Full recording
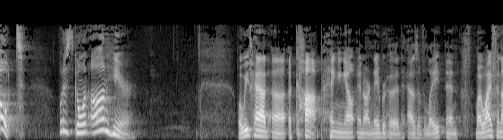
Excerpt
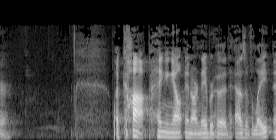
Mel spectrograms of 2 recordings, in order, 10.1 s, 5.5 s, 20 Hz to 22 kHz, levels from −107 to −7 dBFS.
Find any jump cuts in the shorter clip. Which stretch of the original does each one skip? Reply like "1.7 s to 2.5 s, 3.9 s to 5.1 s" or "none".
4.8 s to 5.7 s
